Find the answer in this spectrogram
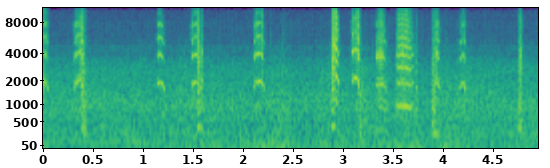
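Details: Peregrine falcon pair in courtship at a nest box on a Rochester, New York building, March morning; sharp harmonic chup notes repeated irregularly, several closely spaced near the end, over steady low rumbling background noise.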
